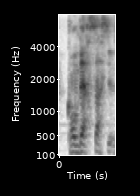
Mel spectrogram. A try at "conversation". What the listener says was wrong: So in other words, you've got to slide up and slide down quickly. Conversation. Yeah, did you see how it nipped off your a? Conversation. So this, but is that a false bit on a? So again, so to achieve the a, you then went action. Yeah, conversation.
